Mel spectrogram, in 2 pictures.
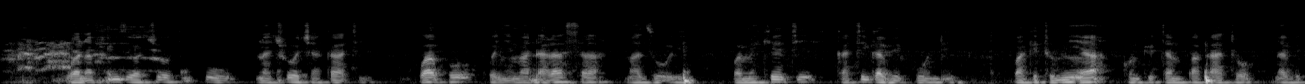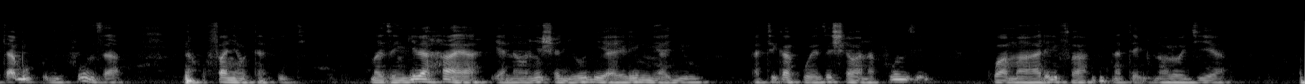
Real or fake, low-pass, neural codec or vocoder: fake; 7.2 kHz; vocoder, 44.1 kHz, 80 mel bands, Vocos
